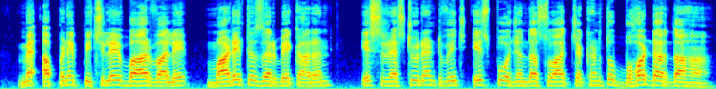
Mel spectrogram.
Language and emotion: Punjabi, fearful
